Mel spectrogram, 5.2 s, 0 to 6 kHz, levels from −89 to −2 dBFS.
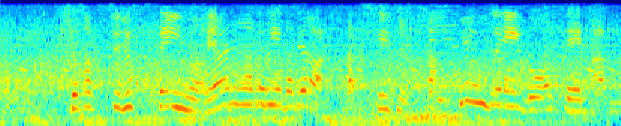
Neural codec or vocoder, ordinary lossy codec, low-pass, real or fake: codec, 24 kHz, 0.9 kbps, WavTokenizer, medium music audio release; AAC, 32 kbps; 5.4 kHz; fake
